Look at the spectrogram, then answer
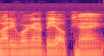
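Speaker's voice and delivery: put-on fearful, scared-sounding voice. Retelling a man trapped by fire talking to his dog: imitating a fearful voice. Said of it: "You can hear the fear in his voice".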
